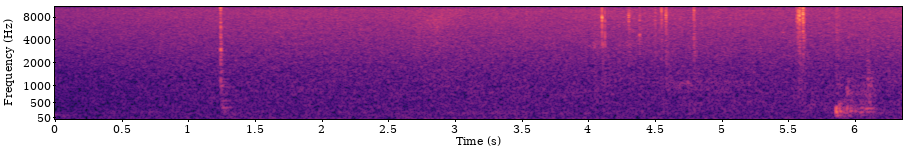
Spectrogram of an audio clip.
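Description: Steady even hiss with a single sharp click about a second in, a few light clicks later, and a stronger low knock near the end, from a caught fish and tackle being handled in an aluminium jon boat.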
